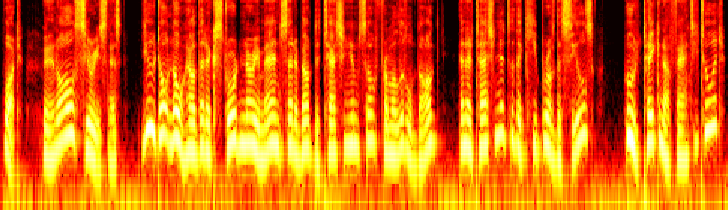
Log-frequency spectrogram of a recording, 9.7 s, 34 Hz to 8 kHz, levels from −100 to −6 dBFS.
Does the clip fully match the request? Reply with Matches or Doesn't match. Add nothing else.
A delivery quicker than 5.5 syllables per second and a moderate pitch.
Matches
